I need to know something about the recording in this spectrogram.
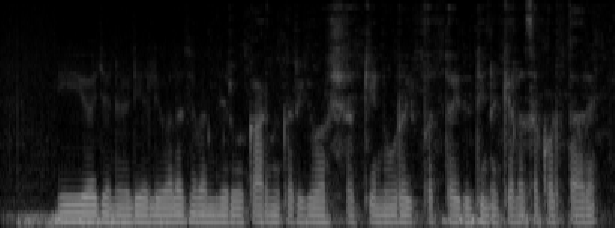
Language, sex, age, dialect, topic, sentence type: Kannada, male, 31-35, Coastal/Dakshin, banking, statement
